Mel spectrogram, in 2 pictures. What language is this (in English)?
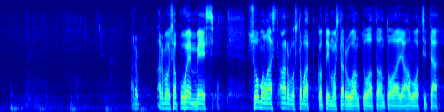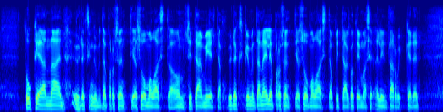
Finnish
